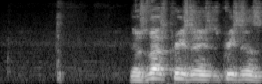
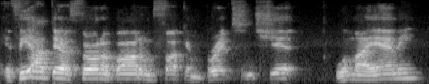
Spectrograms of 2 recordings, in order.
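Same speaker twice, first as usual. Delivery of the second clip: ordinary delivery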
